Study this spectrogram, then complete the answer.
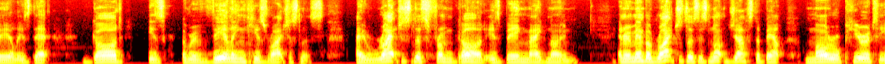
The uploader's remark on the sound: This talk is taken from the second zoom meeting of our Lent Course on March 3rd, 2021.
